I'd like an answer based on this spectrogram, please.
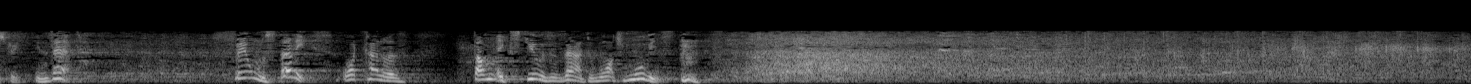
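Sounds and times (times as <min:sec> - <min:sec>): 
speech: 0:00.1 - 0:00.9, 0:02.3 - 0:07.3
laughter: 0:00.7 - 0:02.3, 0:07.1 - 0:14.2
audience clapping: 0:07.6 - 0:14.6.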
